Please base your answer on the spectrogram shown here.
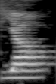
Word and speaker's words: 幺: When we talk about numbers like telephone numbers, bus numbers, and so on, we pronounce 1 as 幺. For example, a bus number 101 is pronounced 幺零幺.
